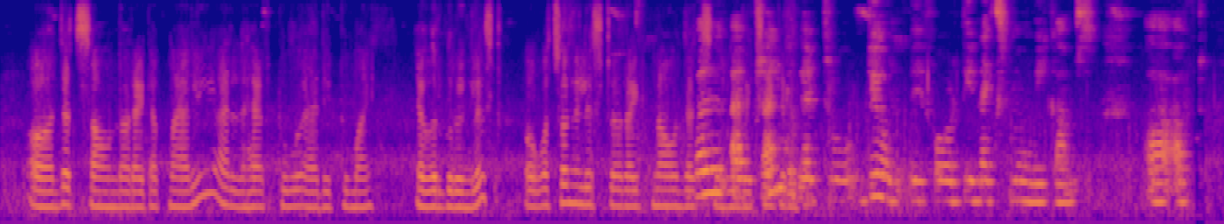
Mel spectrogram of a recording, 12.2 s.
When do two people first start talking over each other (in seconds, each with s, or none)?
6.8 s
